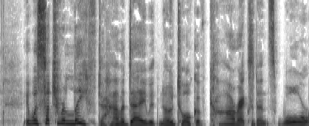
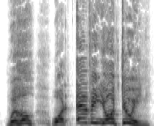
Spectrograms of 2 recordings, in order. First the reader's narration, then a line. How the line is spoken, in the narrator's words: yelled the chairman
